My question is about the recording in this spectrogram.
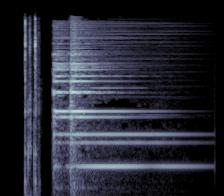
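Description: Subscribe-animation sound effects: a quick double click, then a bell ding that rings and fades away over about a second and a half.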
